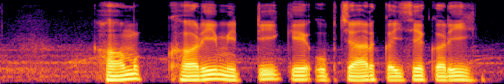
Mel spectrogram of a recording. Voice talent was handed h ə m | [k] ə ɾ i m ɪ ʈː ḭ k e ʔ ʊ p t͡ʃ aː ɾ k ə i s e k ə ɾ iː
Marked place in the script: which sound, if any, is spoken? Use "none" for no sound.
kʰ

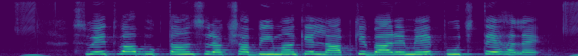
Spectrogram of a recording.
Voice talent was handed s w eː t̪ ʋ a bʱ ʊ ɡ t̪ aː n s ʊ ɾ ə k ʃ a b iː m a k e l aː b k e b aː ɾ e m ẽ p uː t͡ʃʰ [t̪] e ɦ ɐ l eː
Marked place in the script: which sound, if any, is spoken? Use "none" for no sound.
t̪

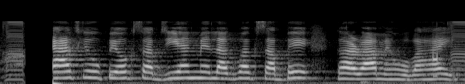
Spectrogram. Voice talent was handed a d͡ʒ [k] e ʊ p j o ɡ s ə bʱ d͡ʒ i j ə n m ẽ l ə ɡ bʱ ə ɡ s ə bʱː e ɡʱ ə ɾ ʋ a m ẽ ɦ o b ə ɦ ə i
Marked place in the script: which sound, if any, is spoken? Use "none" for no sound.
k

